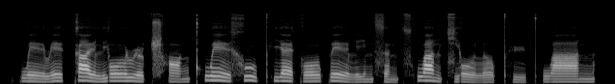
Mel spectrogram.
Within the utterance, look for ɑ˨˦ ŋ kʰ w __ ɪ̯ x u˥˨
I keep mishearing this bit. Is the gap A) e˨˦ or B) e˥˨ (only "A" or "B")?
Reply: B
